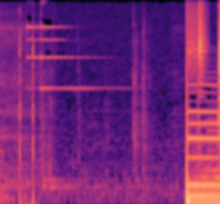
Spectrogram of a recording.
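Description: A couple of soft mouse-like clicks, then a short, high bell-like notification chime that rings for about a second and fades: the sound effect of an animated subscribe-and-bell button. Just before the end, a hip-hop track with rapped vocals starts playing loudly, here with its vocal EQ bypassed.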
